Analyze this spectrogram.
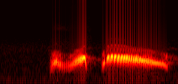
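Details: Decoy spotted dove calling to attract wild birds: a short rising coo followed by a longer, slightly falling drawn-out coo, deep and throaty, with silence before and after.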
